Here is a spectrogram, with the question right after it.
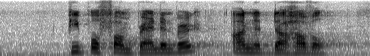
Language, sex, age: English, male, 19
